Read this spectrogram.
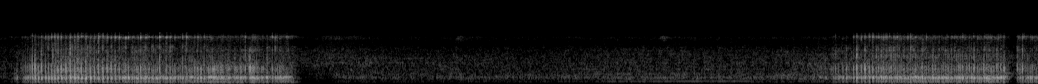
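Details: French Bulldog snoring: a long, rough, rumbling breath lasting about three seconds, then a quiet pause of several seconds, then another harsh snore starting near the end.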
